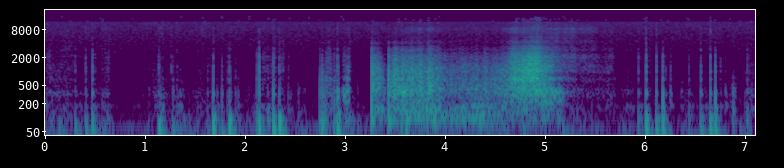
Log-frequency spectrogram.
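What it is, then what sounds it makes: Paperback book tapped and scratched. Long nails tap and scratch the glossy card cover of a thick paperback novel, a solid block of paper. Dull, low taps come in scattered bursts, broken by a longer stretch of brushy scratching in the middle.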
